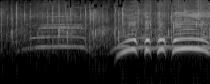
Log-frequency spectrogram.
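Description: Audience applause as a presenter joins the speaker on stage, a steady wash of clapping joined by rising and falling vocal whoops and cheers that grow louder and more excited toward the end.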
